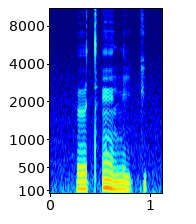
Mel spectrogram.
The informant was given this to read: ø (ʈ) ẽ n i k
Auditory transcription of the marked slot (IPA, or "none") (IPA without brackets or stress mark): tʼ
